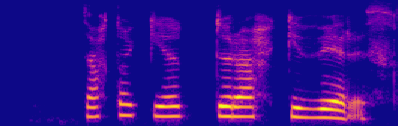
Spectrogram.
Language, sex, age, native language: Icelandic, male, 10, Icelandic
